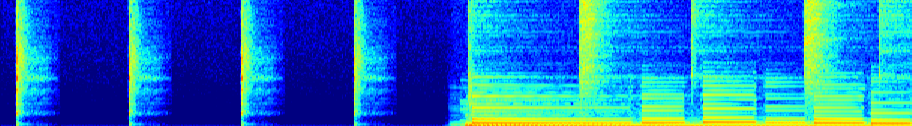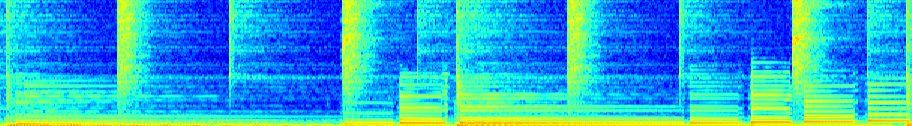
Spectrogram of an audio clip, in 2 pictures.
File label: jazz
